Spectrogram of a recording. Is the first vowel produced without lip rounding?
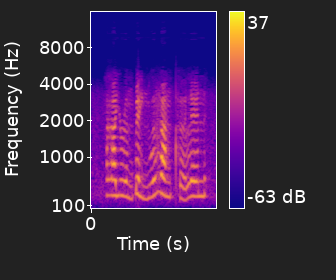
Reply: yes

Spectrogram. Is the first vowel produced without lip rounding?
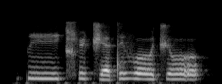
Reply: yes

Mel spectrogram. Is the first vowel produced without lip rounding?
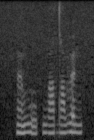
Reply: yes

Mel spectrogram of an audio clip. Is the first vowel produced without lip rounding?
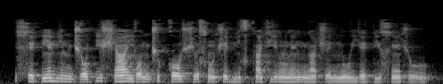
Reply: yes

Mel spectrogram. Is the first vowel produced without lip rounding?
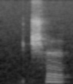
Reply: yes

